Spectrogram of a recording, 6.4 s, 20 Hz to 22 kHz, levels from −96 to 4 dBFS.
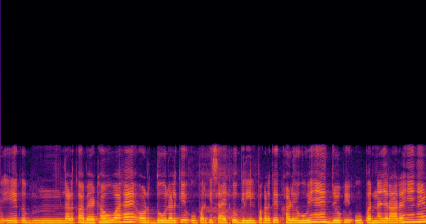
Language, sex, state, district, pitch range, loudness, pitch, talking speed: Hindi, female, Haryana, Charkhi Dadri, 200-220 Hz, -14 LUFS, 210 Hz, 235 wpm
